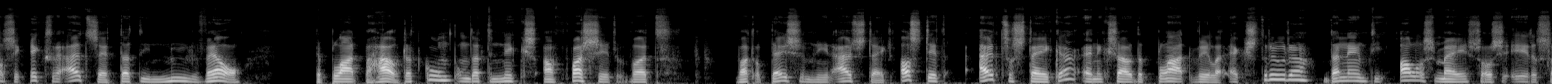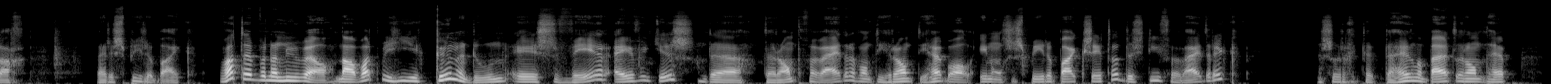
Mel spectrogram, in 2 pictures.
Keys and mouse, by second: 0.4 middle click, 5.8 e, 7.1 ctrl+z, 7.2 e, 15.5 ctrl+z, 16.2 click, 17.1-18.4 middle drag, 18.7-20.1 middle drag, 21.8 shift+middle click, 23.3 middle click, 26.9 shift+click, 28.4 shift+click.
